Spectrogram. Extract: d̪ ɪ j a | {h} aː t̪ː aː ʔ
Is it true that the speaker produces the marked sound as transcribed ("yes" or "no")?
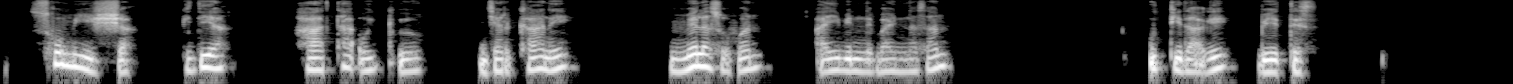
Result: yes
